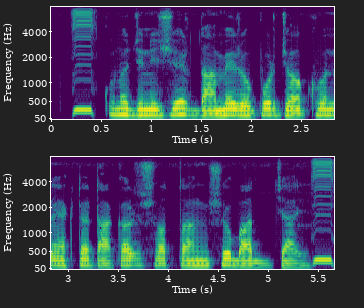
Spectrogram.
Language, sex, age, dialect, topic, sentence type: Bengali, female, 36-40, Northern/Varendri, banking, statement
